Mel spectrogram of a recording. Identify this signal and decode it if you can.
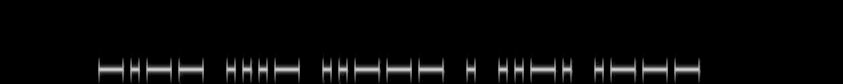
Morse code, heard as a keyed tone, about 15 wpm, 700 Hz. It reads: YV2EFJ
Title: DXCC-100 Call Signs - 6 Characters - Repeated 2x - 15wpm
